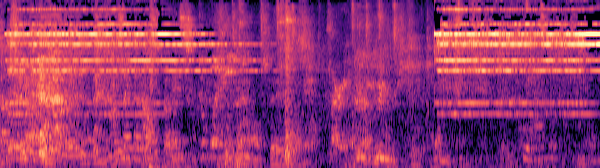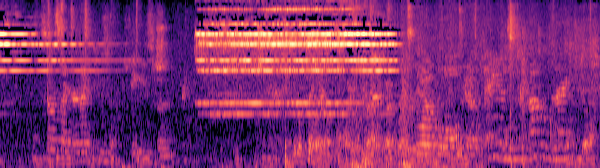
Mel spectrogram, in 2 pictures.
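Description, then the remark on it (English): A phone rings in two separate bursts of bright, electronic tones, a few seconds apart, while people keep talking underneath at a steady level. “Someone's phone.”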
